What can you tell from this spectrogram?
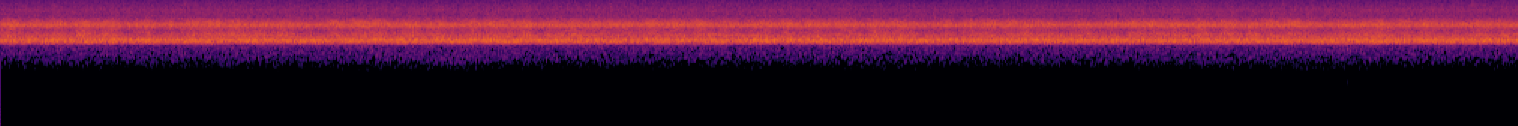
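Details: Crickets at night keep up a constant high, buzzing shimmer of overlapping chirps, unchanging in level over the whole stretch, with no other animals, wind or voices.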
